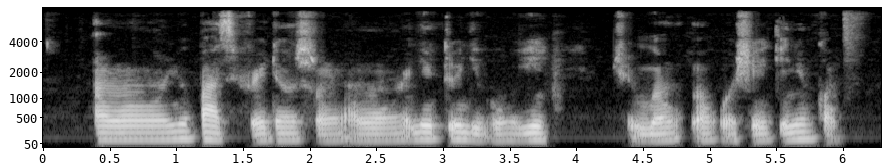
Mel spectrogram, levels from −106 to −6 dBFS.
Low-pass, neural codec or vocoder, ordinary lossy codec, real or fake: 7.2 kHz; none; AAC, 48 kbps; real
